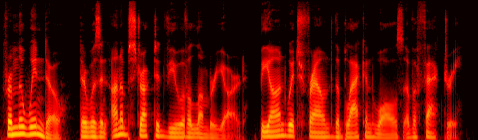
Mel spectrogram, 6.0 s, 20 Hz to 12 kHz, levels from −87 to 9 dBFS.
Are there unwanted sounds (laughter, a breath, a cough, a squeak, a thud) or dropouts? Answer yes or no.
no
